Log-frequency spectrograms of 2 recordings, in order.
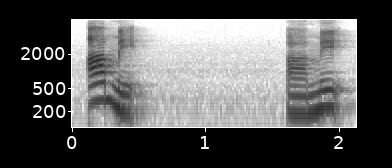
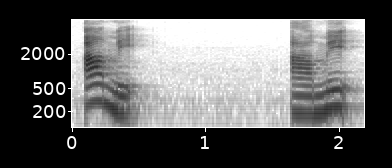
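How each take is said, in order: Both takes have the same delivery.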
